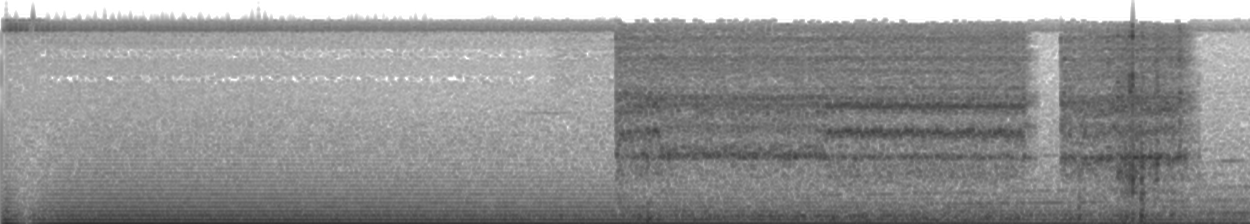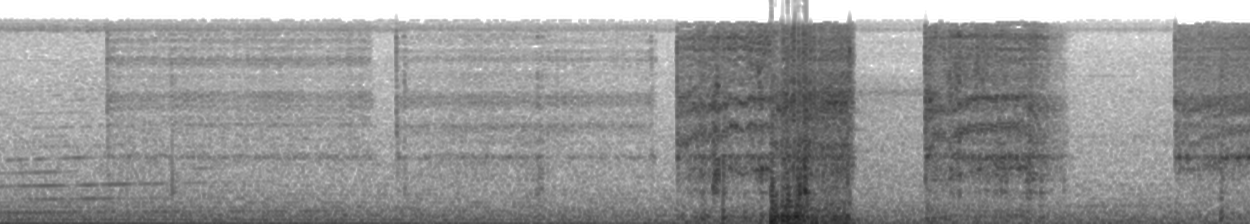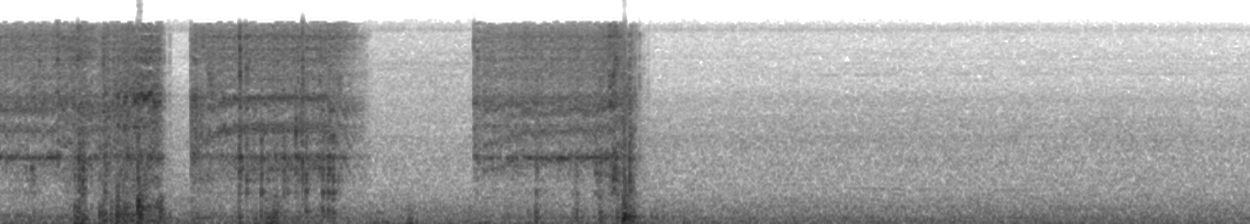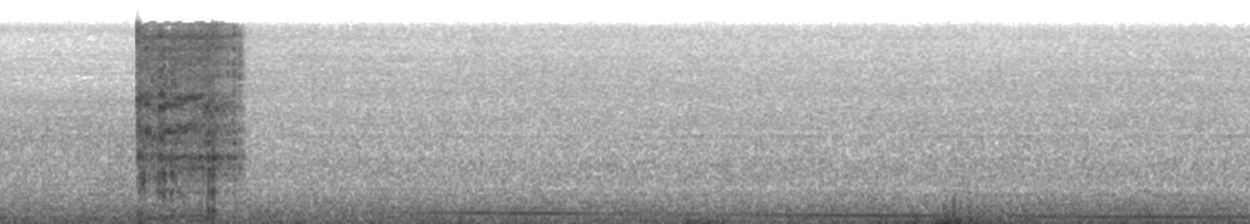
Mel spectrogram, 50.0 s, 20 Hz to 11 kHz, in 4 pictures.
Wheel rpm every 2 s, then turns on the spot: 0, 0, 0, 110, 190, 150, 40, 30, 30, 50, 120, 90, 120, 150, 70, 140, 0, 0, 0, 50, 10, 0, 0, 0, 0.
16-18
